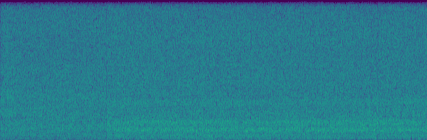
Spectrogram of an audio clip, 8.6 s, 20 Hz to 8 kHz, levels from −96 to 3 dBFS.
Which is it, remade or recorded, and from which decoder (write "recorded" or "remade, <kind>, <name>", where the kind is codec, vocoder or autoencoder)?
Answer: recorded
